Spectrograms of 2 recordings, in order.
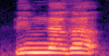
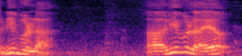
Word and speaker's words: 리블라: 자, 경호대장 무사라들은 그를 사로잡아 림나가 아니고요. 저 리블라예요. 5번에요. 리블라요.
